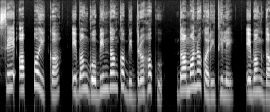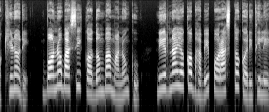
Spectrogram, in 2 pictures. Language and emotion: Odia, neutral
